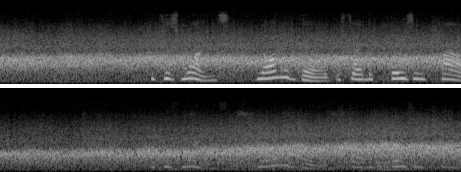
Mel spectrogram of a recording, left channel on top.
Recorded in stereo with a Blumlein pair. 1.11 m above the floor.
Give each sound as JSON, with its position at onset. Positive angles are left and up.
{"t": 1.5, "sound": "a woman speaking", "azimuth_deg": 35}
